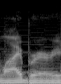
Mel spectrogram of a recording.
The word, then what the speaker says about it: library: It's just like if you pronounce the R in February, people will be like, "What?" Yeah, but you have to pronounce the R in library, or else you look like a weirdo.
